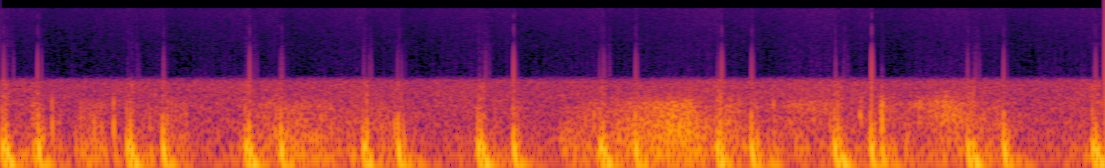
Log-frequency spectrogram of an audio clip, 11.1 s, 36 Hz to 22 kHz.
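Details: Male at rest, digital stethoscope on the chest: a steady lub-dub heartbeat at about 54 beats a minute, with soft breathing underneath; normal heart sounds.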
